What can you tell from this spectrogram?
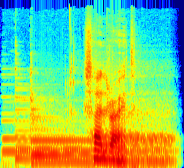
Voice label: audio channel side right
